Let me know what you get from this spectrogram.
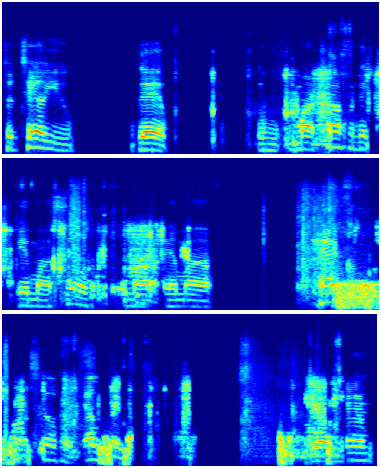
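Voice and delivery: choppy, cutting out phone audio; call dropping out. Real, not acted. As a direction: voice breaking up on the line. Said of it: "you're breaking up".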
